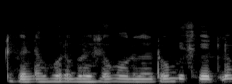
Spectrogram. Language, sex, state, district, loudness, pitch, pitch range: Telugu, male, Telangana, Karimnagar, -30 LUFS, 130 Hz, 125-135 Hz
